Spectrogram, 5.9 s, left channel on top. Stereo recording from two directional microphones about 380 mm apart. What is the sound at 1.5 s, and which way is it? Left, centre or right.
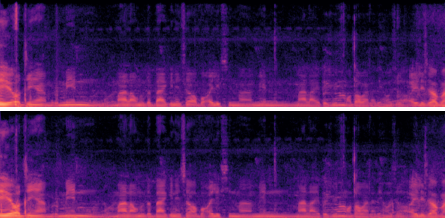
Speech, right.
